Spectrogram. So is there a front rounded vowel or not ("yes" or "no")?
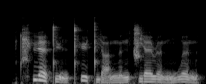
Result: yes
